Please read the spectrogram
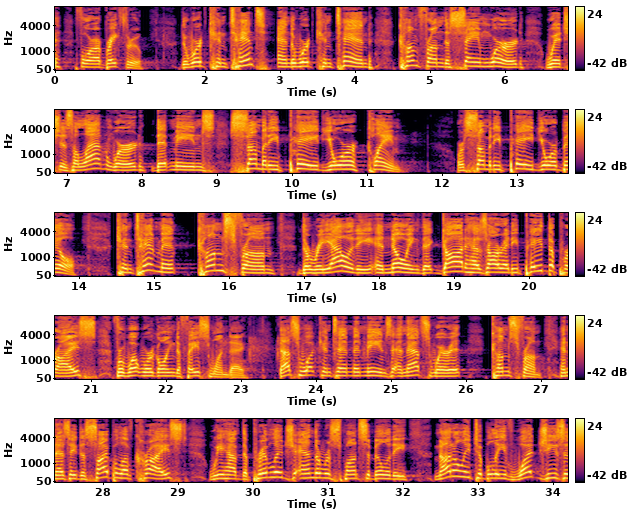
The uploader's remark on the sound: Recorded live at Hope Church in Springfield, Mo.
